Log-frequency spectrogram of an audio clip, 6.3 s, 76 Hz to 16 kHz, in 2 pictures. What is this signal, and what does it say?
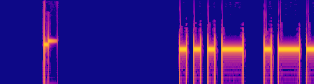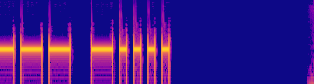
Morse code, heard as a keyed tone, about 17 wpm, 700 Hz. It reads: V16
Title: Three Challenging Letter-Number Combinations 17wpm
